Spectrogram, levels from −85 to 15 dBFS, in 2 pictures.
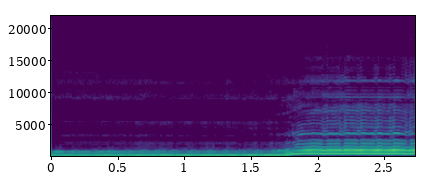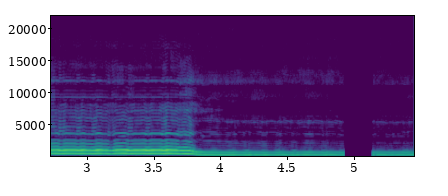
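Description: At 4.93 s the music drops out abruptly and stays silent until 5.15 s, a digital broadcast dropout. The receiver stopped getting decodable frames and muted, so about 213 ms of programme is simply gone, a gap that fits roughly five lost frames. The fade into silence takes only about 3 ms, so it sounds like a hard cut. A waveform shows a flat line, and a spectrogram shows a clean vertical blank across all frequencies before the music resumes.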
